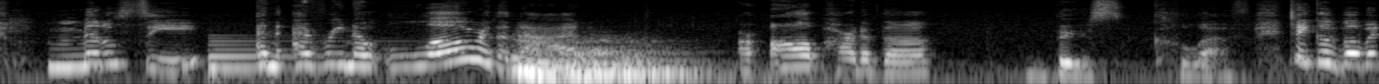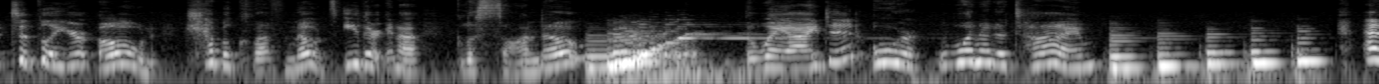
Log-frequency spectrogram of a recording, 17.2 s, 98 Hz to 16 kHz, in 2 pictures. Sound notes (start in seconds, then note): 3.1 🎵 plays piano; 6.0 uses low voice; 12.2 🎵 plays piano; 15.8 🎵 plays piano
